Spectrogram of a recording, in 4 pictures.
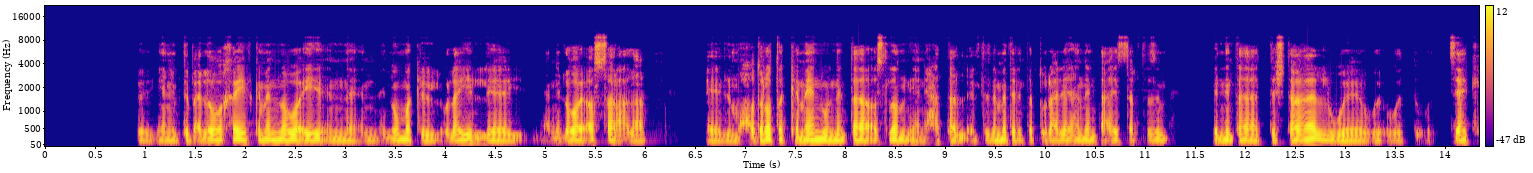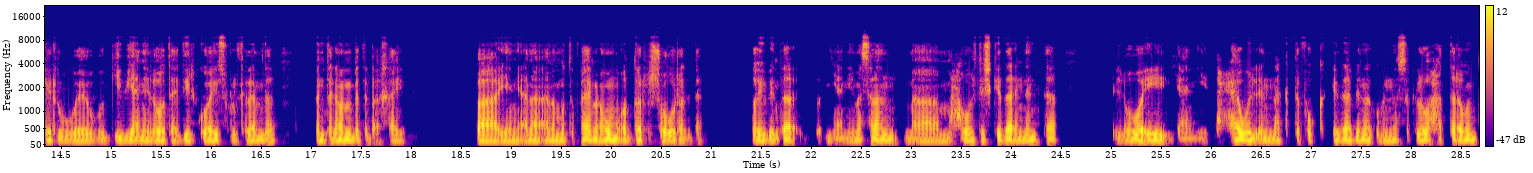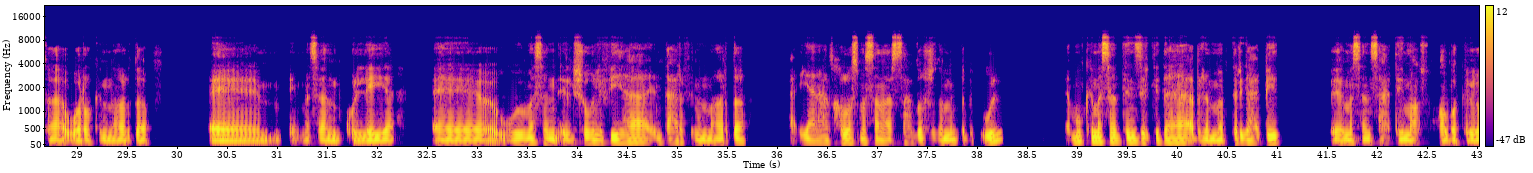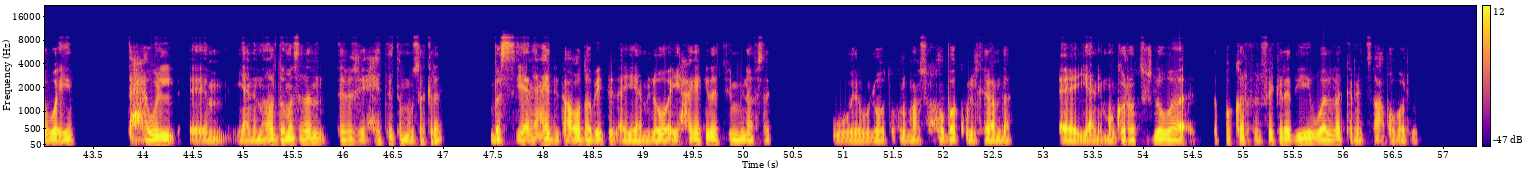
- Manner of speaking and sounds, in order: none
- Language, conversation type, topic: Arabic, advice, إيه اللي بيخليك تحس بإرهاق من كتر المواعيد ومفيش وقت تريح فيه؟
